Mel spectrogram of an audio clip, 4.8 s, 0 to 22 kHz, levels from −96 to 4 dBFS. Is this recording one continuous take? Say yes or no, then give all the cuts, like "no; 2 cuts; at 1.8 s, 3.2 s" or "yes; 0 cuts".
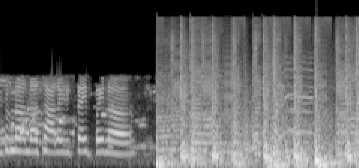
yes; 0 cuts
